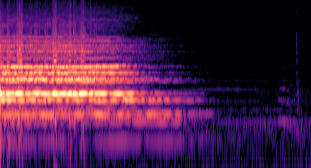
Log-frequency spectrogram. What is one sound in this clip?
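A choir of young women sings a held chord that rings out and fades in a reverberant room.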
